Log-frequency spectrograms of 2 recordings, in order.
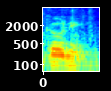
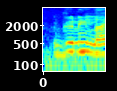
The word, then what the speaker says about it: Gunilla: It's spelled Gunilla, or do you want Goonie? Gunilla is my real name, so go with that. Go to what? Go with my real name.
